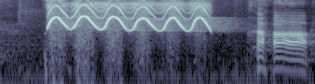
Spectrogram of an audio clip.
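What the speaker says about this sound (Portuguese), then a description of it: "Ao entrar na lotérica, o alarme..." A burglar alarm goes off inside a lottery shop during a break-in. It is loud and close, with a rapidly warbling electronic whoop for about a second and a half, followed by a shorter, steadier tone.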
